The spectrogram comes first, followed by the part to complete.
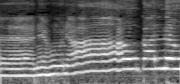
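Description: Song on the soundtrack: a high voice singing a melody, holding a low note and then gliding up to a higher held note about a second in.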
